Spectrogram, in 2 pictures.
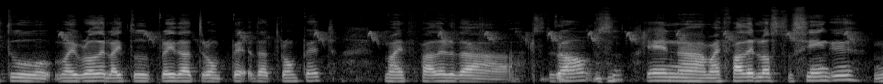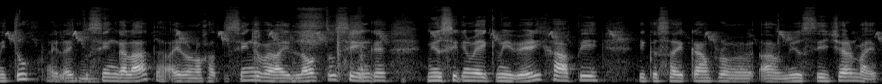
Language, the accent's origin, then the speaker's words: English; Mexico; English is a second language; And I'm come from Mexico. I grew up in a ranch, and I was a very happy little girl.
